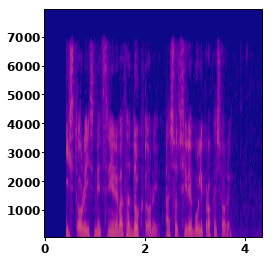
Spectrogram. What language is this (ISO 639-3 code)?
kat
